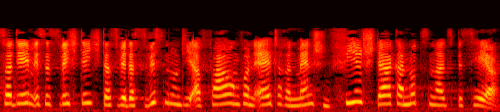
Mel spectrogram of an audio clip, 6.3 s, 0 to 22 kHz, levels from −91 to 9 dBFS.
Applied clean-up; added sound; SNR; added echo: none; none; none; none.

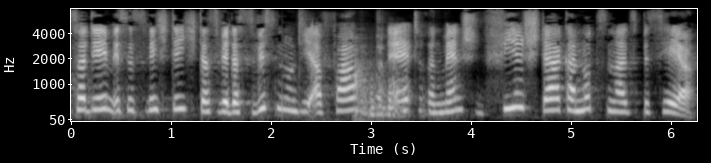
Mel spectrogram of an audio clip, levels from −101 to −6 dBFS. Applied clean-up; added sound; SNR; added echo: neural mask model DeepFilterNet 3.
